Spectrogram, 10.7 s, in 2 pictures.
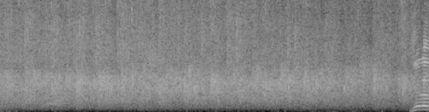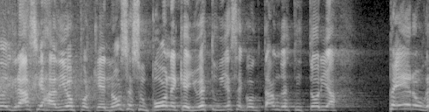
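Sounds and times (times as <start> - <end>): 
audience applause: 0.0 - 6.2
speech: 5.1 - 10.7.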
